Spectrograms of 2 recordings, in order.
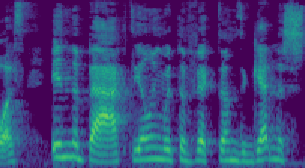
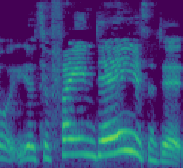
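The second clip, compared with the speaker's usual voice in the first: higher-pitched, put-on Irish accent throughout; 7 semitones higher than usual. Retelling how you tried to schmooze with a mumbling guy, in an irish accent. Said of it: "he's talking in like an Irish accent".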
